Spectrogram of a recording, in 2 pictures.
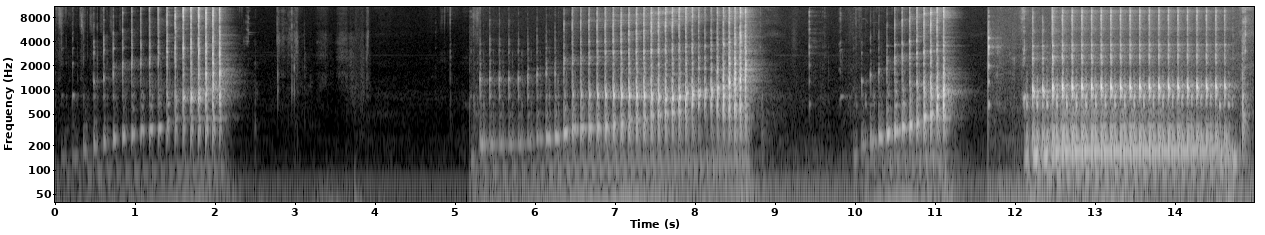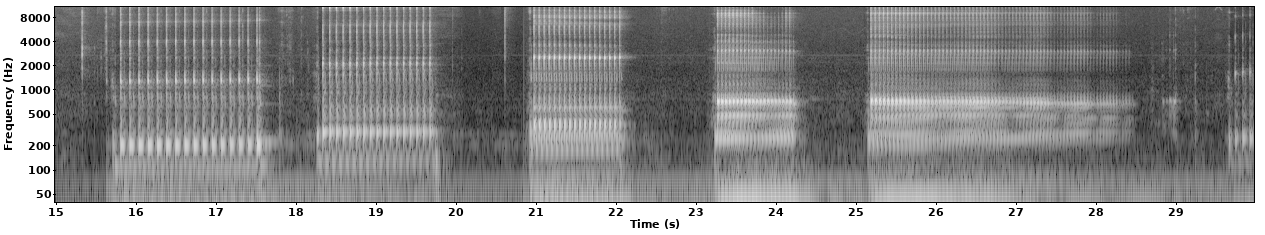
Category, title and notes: Sound effects > Objects / House appliances
Metal Beam Plank Vibration Sequence
Metal, Klang, Clang, Beam, Wobble, metallic, Trippy, Foley, FX, Vibrate, SFX, ting, Perc, ding, Vibration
